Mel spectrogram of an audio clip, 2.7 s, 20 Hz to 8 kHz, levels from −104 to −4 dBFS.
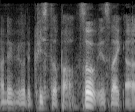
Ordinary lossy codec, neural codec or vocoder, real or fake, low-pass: AAC, 32 kbps; vocoder, 44.1 kHz, 128 mel bands, Pupu-Vocoder; fake; 7.2 kHz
